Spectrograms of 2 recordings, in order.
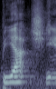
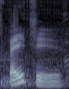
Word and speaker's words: Beichi: It's not like Biachi, is there, or anything? Anyway. Have I got you? No, no, it's Beichi.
